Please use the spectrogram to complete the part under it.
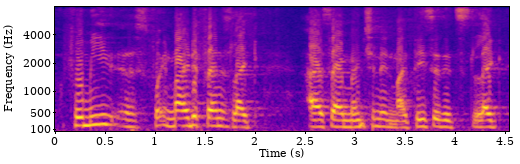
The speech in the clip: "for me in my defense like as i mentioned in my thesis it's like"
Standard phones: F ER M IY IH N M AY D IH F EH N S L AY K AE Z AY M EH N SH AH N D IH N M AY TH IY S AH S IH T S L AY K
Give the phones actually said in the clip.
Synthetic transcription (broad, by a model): F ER M IY IH N M AY D IH F EH N S L AY K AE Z AY M EH N SH AH N D IH N M AY T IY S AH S IH T S L AY K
